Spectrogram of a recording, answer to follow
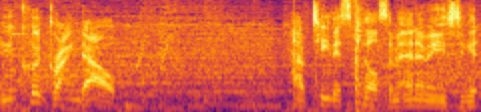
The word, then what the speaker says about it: Tidus: Yes, I pronounce it Tidus.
